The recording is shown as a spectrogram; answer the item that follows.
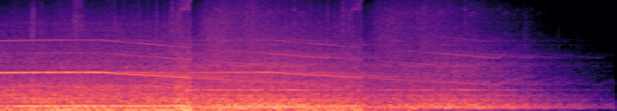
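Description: Trailer sound design: a sustained ringing tone over a low rumble, its pitch sliding downward twice while it slowly fades away to nothing.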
